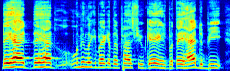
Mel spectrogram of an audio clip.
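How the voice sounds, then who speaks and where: A man from Texas co-hosting a casual sports chat, excitable and full of slang. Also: sits high, brisk. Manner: excitable, slangy, says bro. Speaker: podcast co-host.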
